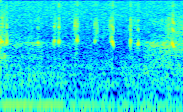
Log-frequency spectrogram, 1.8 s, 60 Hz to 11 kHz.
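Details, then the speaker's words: 1967 Mercury Cougar A/C belt idler pulley spun by hand, original Japanese bearing: turns freely but short high chirpy squeaks about four or five a second, a worn bearing needing replacement. "you know it turns freely but hear that squeak yeah that could be a big problem on that next Route 66 tour"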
